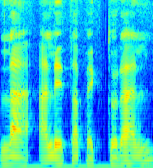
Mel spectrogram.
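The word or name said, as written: pectoral fin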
